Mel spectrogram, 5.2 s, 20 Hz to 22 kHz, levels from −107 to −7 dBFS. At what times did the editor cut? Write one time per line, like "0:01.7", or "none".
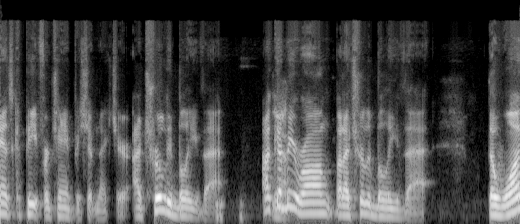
none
